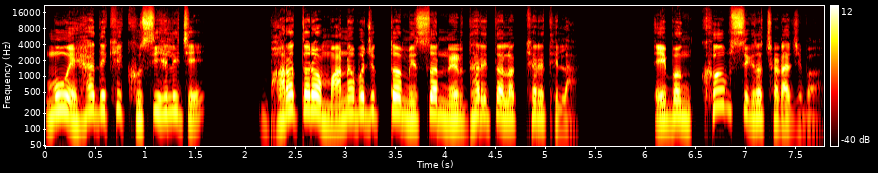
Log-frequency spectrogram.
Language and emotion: Odia, happy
